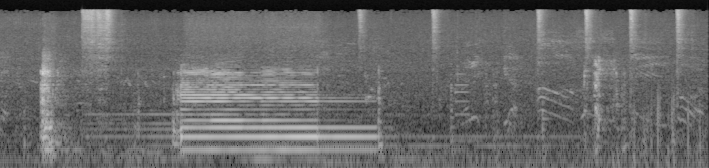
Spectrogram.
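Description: Electric guitar through an amplifier: a chord struck and left ringing steadily for about three seconds, then cut off suddenly. A short loud hit comes just before a second in, and the rest is low stage noise between songs.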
